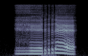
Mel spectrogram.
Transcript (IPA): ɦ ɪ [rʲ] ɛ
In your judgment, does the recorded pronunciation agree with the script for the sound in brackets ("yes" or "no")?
no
